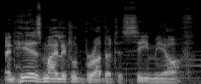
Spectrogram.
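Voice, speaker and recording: A man's voice: on the low side, animated, brisk, long reverb tail, lightly acted. A man playing a confident, affectionate warrior father in a video game. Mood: gentle, confident. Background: music.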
